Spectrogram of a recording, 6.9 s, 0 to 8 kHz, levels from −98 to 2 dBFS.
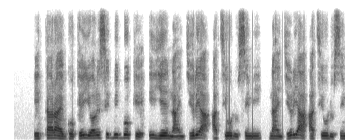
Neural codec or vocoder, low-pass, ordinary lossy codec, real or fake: none; 7.2 kHz; none; real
